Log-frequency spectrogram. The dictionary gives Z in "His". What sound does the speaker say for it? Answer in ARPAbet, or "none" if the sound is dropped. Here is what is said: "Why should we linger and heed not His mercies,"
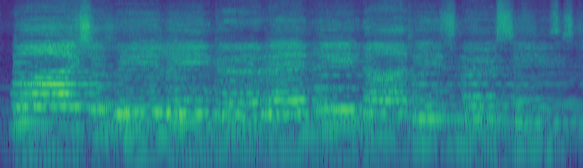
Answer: Z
